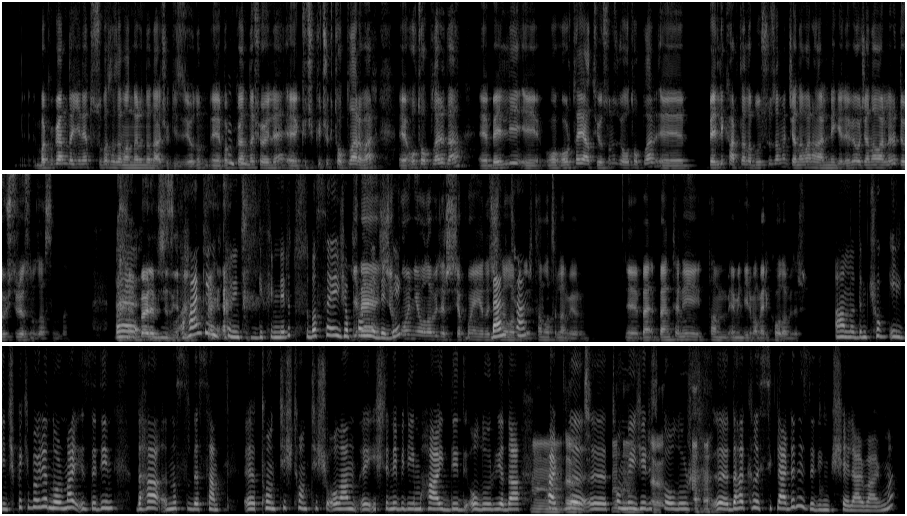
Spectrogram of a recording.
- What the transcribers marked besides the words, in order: other background noise; chuckle; chuckle; tapping
- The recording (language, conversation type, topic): Turkish, podcast, Çocukken en sevdiğin çizgi film ya da kahraman kimdi?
